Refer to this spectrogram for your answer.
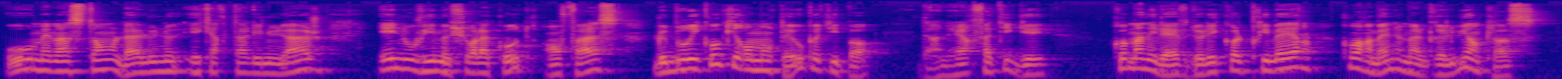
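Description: A man reading a story aloud as narration, with lively, comic emphasis. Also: mid-range voice, normal speed. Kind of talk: scripted narration.

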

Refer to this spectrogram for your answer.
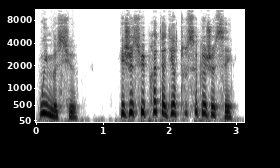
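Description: A woman reading a sturdy, loyal housekeeper confiding earnestly, her tone mellow and warm. The recording is dry and close. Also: fairly high pitch, very animated, normal speed, no echo, voice pushed up. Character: stout older woman servant, frank and loyal.

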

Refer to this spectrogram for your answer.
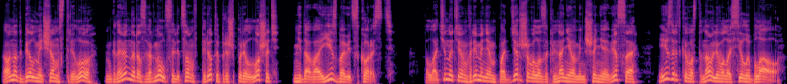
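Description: A man narrating an audiobook with expressive storytelling. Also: mid-range voice, brisk, dry recording. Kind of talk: scripted narration.

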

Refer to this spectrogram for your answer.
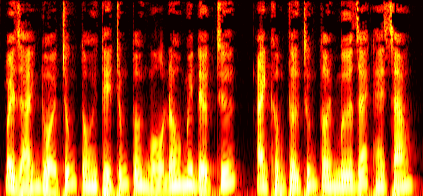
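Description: A man's voice: fairly high pitch, rapid-fire, mellow, no room sound, lightly acted. A man voicing frightened, whining street kids. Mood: begging. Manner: whining, begging. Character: frightened gang of young street boys.

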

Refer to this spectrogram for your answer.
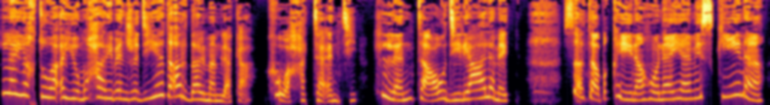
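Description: A woman voicing a vain, mocking witch in a storybook reading, with a scornful, teasing manner and a higher voice than her narration. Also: animated, moderate pace, darkish tone, no room sound, studio quality. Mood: haughty. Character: mocking, vain female witch, cruel and playful.

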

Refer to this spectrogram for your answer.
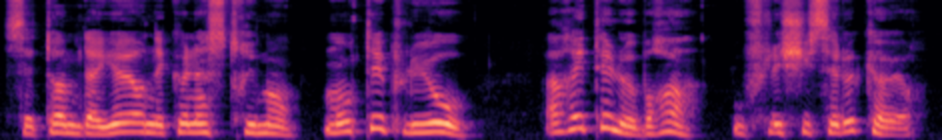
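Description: A woman voicing a cynical male valet and hired killer, smooth, insolent and coolly ironic, in an audiobook reading. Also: medium pitch, a little slow, warm tone, lightly acted. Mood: menacing.

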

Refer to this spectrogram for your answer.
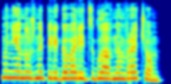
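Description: A woman's voice: sits high, fairly even intonation, normal speed, a little mellow, no echo, studio quality, pitched above the performer's own voice, natural voice. A woman voicing a nervous, officious female doctor in an audiobook. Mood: flustered. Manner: nervous, pleading. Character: flustered female doctor, middle-aged, officious.

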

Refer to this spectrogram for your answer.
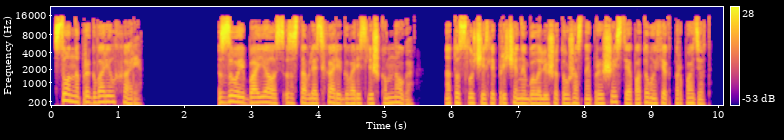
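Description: A woman reading an audiobook in a calm, measured narrating style. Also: low-pitched, no room sound, clean studio sound.

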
